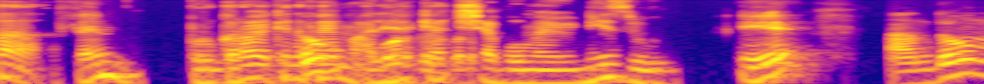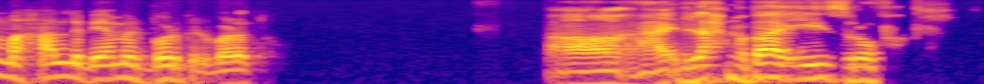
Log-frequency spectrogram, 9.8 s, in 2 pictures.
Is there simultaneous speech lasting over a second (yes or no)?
yes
